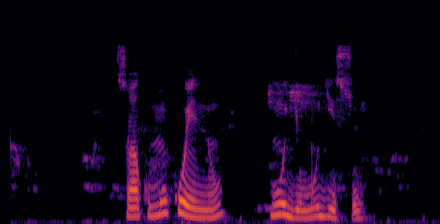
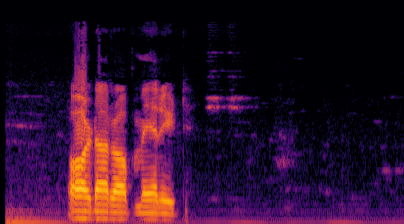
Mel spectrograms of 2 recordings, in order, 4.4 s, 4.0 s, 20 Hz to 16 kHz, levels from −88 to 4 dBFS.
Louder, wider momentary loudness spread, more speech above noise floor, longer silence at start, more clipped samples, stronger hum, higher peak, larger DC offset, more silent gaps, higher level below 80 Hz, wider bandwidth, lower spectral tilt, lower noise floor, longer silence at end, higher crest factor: second, -36 LUFS vs -14 LUFS; second, 13 LU vs 25 LU; about the same, 39 dB vs 39 dB; first, 0.85 s vs 0.05 s; neither; second, none vs 50 Hz at -50 dBFS; second, -20 dBFS vs 0 dBFS; neither; neither; second, -72 dBFS vs -42 dBFS; second, 7.4 kHz vs 10.5 kHz; about the same, -7 dB/octave vs -6 dB/octave; first, -73 dBFS vs -53 dBFS; second, 0.75 s vs 1.95 s; about the same, 18 dB vs 18 dB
